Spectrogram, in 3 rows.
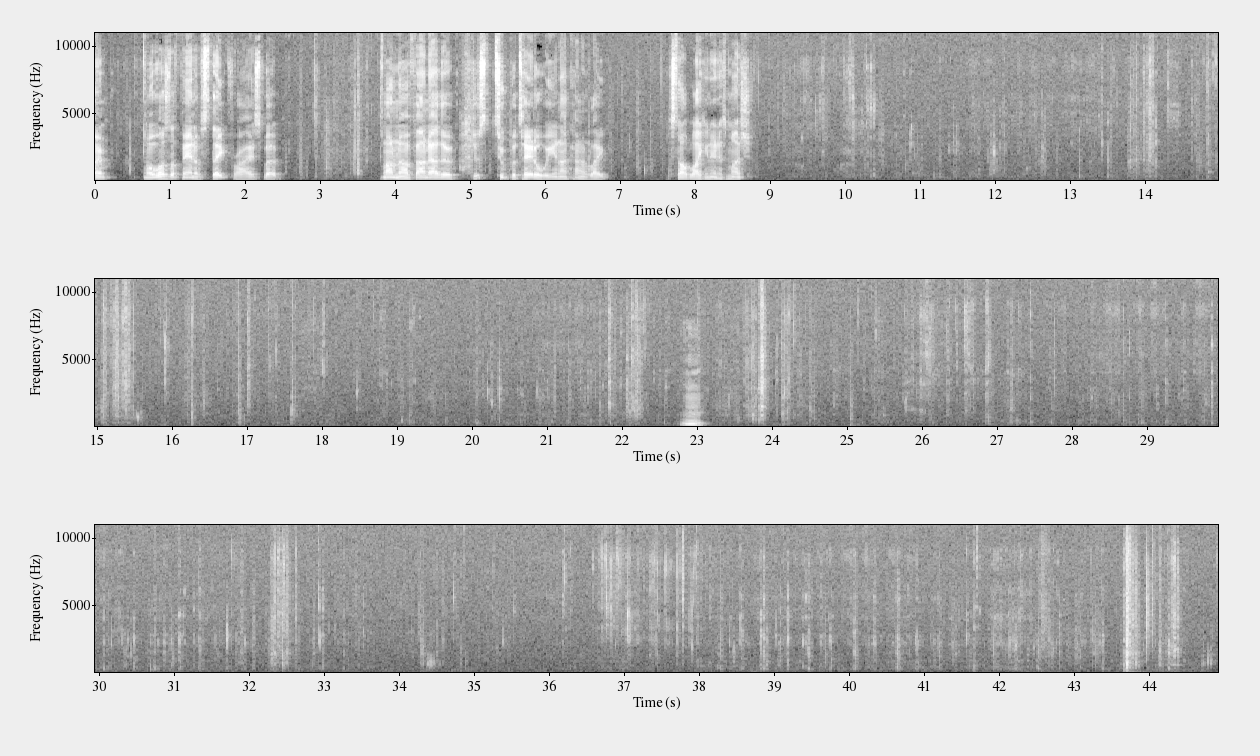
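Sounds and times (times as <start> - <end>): chewing and crunching food: 2.5 - 4.0, 8.7 - 44.9
person humming: 22.8 - 23.2.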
